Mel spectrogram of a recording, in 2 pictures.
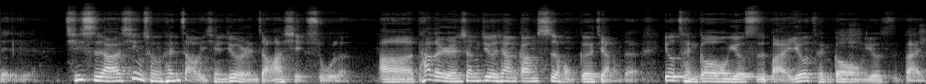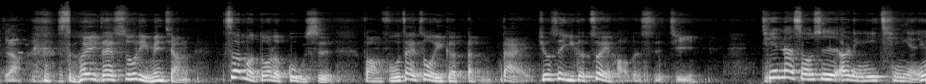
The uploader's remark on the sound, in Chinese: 本集節目取自天下文化舉辦的。台北新書分享簽書會現場錄音。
